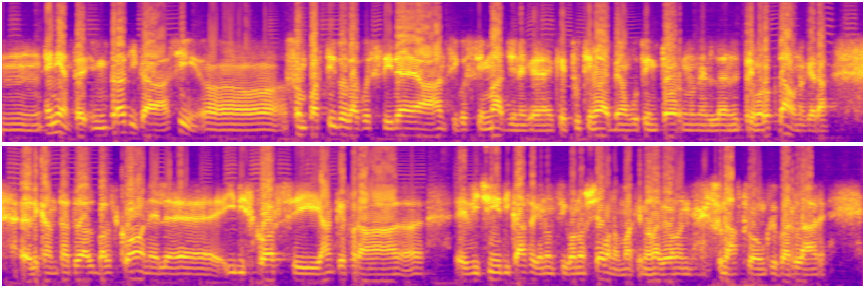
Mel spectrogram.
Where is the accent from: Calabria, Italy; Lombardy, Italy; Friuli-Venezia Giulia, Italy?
Calabria, Italy; moved away as an adult; now in Bologna, Italy; appena arrivato qui a Bologna, visto che sono un calabrese, arrivato qui per studiare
